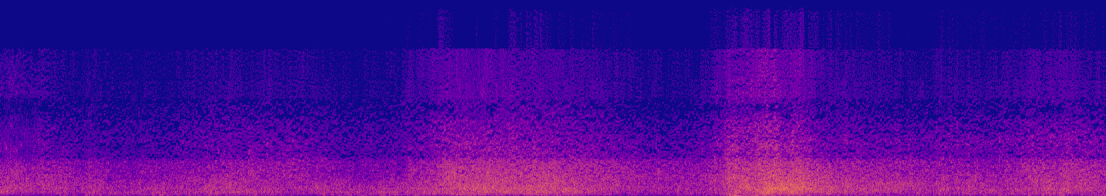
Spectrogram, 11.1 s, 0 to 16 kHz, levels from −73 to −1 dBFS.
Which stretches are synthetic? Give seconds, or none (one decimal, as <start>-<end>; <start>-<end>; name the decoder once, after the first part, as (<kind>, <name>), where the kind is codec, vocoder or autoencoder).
2.5-3.4 (vocoder, Vocos); 3.8-6.0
